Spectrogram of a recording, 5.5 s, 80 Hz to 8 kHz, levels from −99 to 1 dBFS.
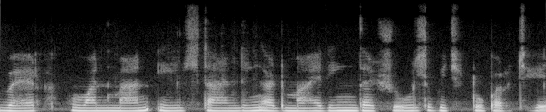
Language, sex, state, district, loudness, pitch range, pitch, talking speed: English, female, Haryana, Rohtak, -17 LUFS, 185-195 Hz, 190 Hz, 120 wpm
